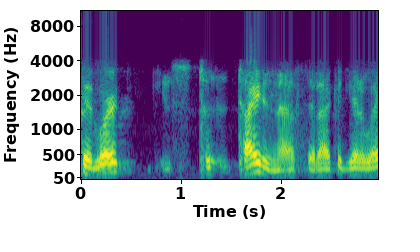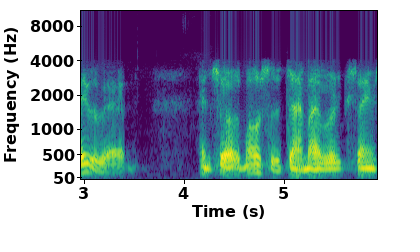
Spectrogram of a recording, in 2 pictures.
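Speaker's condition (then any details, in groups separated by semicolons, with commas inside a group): Parkinson's; slowly progressive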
